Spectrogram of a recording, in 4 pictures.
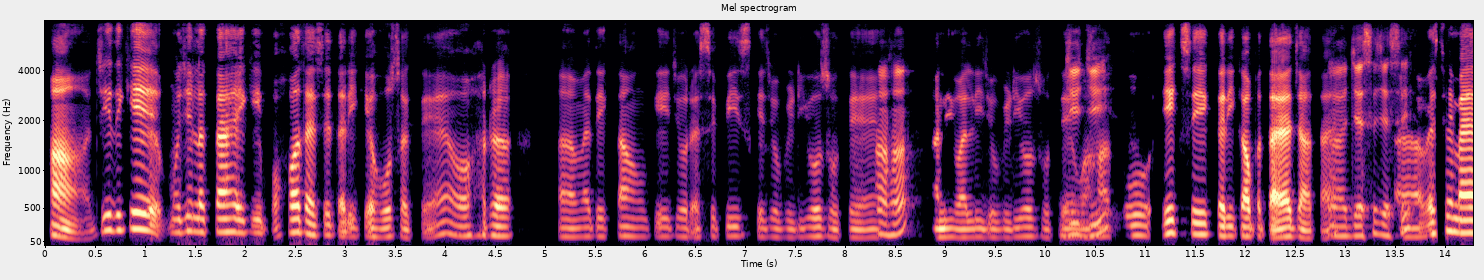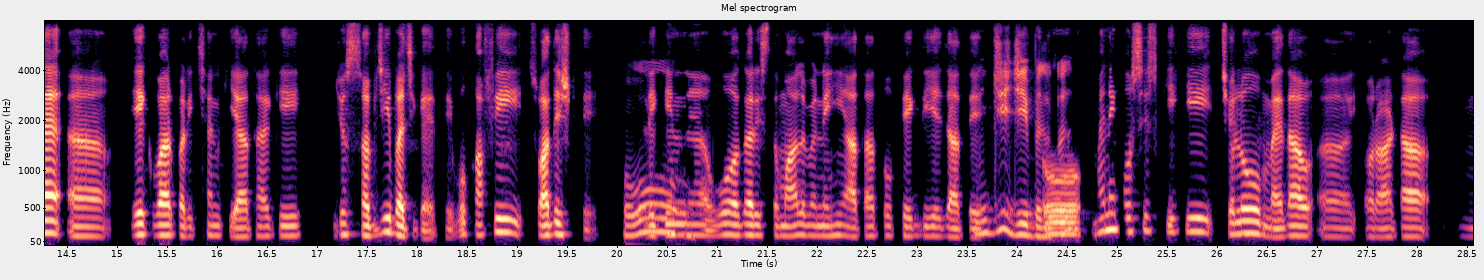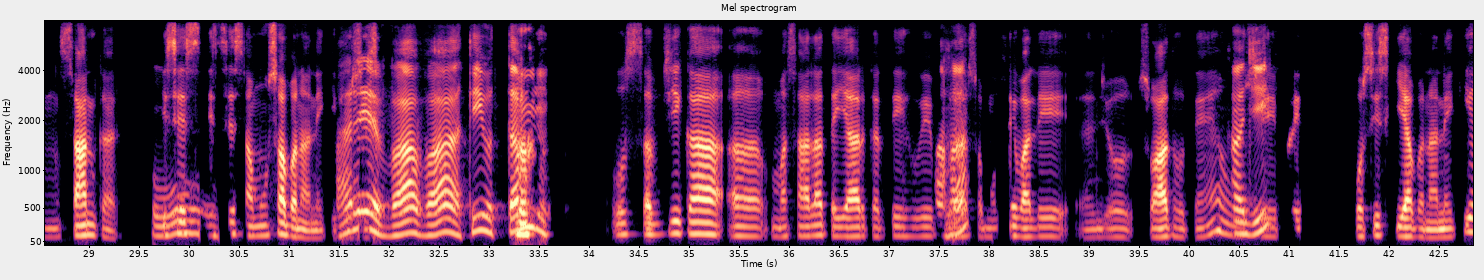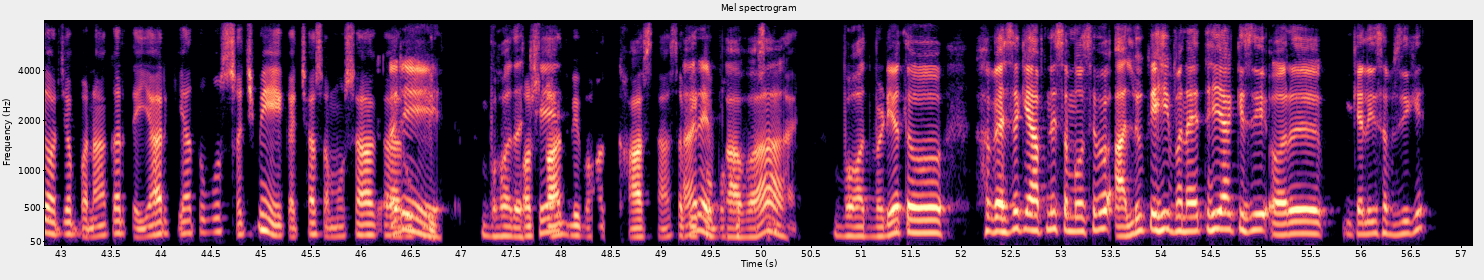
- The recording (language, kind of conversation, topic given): Hindi, podcast, बचे हुए खाने का स्वाद नया बनाने के आसान तरीके क्या हैं?
- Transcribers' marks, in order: laughing while speaking: "और"; in English: "रेसिपीज़"; in English: "वीडियोज़"; in English: "वीडियोज़"; chuckle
